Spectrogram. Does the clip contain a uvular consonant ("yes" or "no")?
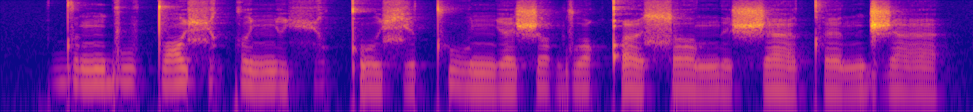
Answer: yes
